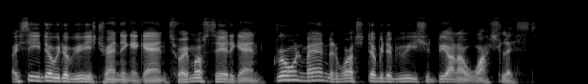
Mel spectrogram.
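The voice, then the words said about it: Put-on Irish accent. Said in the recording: “I'm actually going to do this one in an Irish accent.”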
